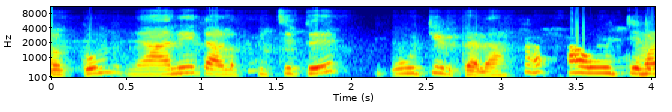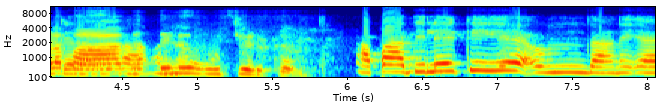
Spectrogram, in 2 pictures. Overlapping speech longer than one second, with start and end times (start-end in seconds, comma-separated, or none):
none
